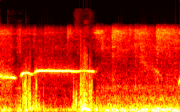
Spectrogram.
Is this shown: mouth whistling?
yes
